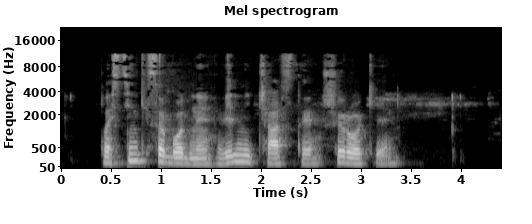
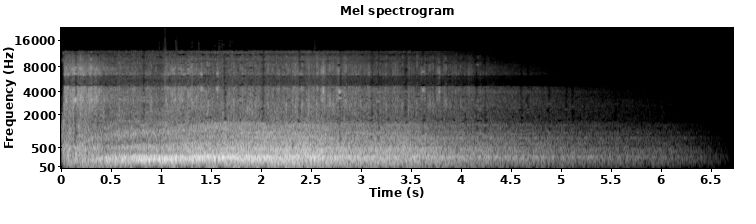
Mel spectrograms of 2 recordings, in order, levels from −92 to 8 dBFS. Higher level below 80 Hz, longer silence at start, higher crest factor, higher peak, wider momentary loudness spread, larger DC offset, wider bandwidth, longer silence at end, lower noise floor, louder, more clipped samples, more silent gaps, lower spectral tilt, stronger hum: second, -66 dBFS vs -44 dBFS; first, 0.45 s vs 0 s; first, 20 dB vs 14 dB; about the same, -2 dBFS vs 0 dBFS; second, 10 LU vs 19 LU; neither; about the same, 12 kHz vs 12.5 kHz; second, 1 s vs 1.9 s; second, -47 dBFS vs -64 dBFS; second, -21 LUFS vs -13 LUFS; neither; neither; about the same, -5 dB/octave vs -6 dB/octave; neither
